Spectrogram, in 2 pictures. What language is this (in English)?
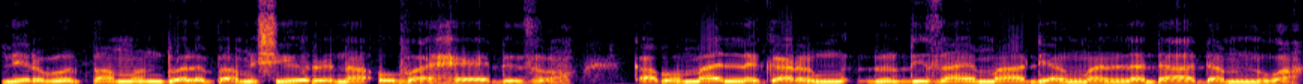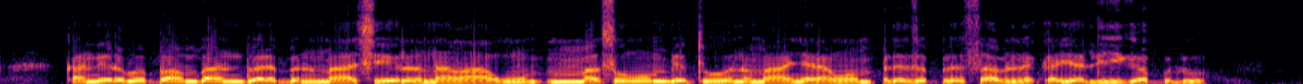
Dagbani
